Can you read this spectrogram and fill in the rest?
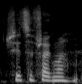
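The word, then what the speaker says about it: Schizophragma: Ja, Tänk diafragma. Schizo. Schizofragma.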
